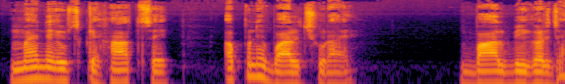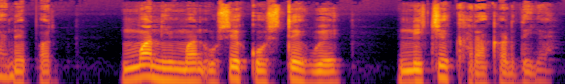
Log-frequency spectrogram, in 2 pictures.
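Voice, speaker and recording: A man reading a satirical short story aloud at a slow, measured pace. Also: mid-range voice, a little mellow, no room sound, studio quality. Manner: slow, measured reading with quoted lines voiced in the flow.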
